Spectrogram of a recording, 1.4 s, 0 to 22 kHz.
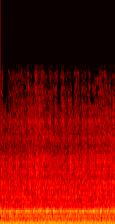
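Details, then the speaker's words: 1952 Chevrolet pickup heater blower: steady electric motor drone with faint high whine and light rattle while testing fan speeds and resistor wiring; the fan motor sounds worn out and likely needs replacing. "Bon alors, le moteur fait du bruit, je pense qu'il est bon à changer."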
